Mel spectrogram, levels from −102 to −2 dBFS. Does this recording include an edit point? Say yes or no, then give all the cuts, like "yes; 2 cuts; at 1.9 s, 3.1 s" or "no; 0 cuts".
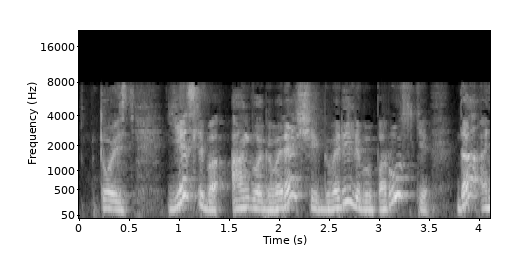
no; 0 cuts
